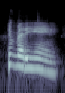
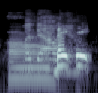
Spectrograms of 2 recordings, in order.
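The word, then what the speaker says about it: Medellín: No, I think you said it right with the yin. Yeah, Medellin. Medallion. Huh? You gonna get us banned by saying that. it's Medellin. Medellin, yeah, Medellin. You have to say yin.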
